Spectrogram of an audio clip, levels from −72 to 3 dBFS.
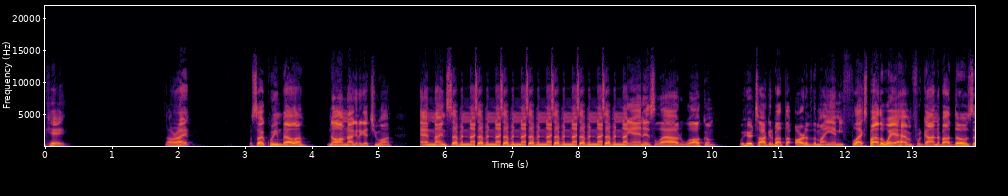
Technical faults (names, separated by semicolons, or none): broken-record loop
